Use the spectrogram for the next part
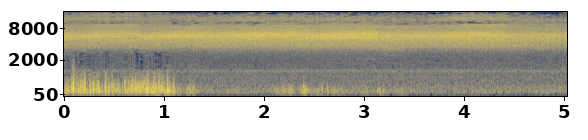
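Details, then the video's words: Cicada swarm sustaining a steady, piercing hiss-like buzz from start to finish, with a burst of low rumbling noise during the first second and scattered soft low thuds afterward. "cicada swarm"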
